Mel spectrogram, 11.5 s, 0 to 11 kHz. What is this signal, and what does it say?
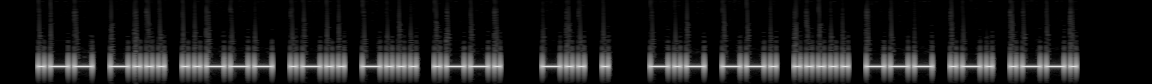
Morse code, heard as a keyed tone, about 20 wpm, 700 Hz. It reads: WB2LBP DE KG5ORP
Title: USA Callsign DE Callsign - 6 Characters - 20wpm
